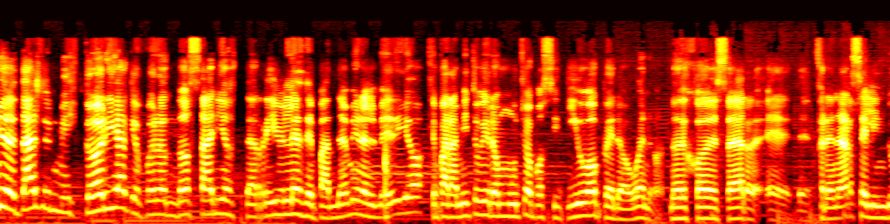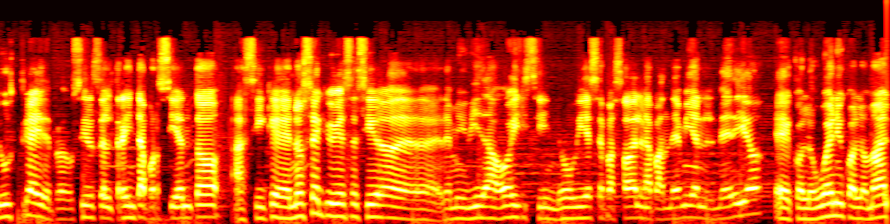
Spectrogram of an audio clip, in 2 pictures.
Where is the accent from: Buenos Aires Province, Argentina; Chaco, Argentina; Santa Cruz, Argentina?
Buenos Aires Province, Argentina; Morón; now in Los Angeles, United States; Yo sigo siendo esa Argentina bien argenta, pero soy vegana, entonces para mí conseguir acá, ah, claro, mate todos los días, de hecho creo que tomo más mate acá que cuando vivía en Argentina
